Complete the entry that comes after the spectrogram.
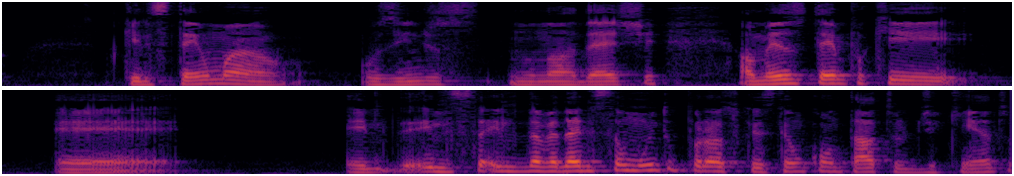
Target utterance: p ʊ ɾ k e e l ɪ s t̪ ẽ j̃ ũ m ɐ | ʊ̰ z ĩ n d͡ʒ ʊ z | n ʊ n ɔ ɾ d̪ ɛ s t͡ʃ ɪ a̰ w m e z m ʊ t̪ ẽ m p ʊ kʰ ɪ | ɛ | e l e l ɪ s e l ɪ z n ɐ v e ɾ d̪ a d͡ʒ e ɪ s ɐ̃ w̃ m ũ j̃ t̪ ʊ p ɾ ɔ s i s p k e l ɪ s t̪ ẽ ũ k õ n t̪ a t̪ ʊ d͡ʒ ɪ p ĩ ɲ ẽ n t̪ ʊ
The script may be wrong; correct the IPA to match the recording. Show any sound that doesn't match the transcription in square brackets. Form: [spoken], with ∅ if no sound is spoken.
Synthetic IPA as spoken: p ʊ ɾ k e e l ɪ s t̪ ẽ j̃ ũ m ɐ | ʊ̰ z ĩ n d͡ʒ ʊ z | n ʊ n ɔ ɾ d̪ ɛ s t͡ʃ ɪ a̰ w m e z m ʊ t̪ ẽ m p ʊ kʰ ɪ | ɛ | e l e l ɪ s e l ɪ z n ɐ v e ɾ d̪ a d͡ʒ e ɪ s ɐ̃ w̃ m ũ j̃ t̪ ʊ p ɾ ɔ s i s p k e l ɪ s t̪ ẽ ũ k õ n t̪ a t̪ ʊ d͡ʒ ɪ [k] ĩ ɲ ẽ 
